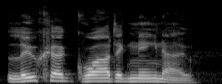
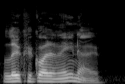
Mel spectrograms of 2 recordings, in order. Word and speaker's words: Luca Guadagnino: Luca Guadagnino. Guadagnino? – Bless you. – Luca Guadagnino.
